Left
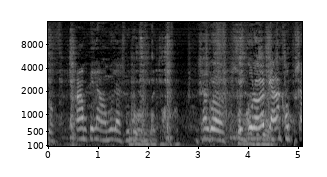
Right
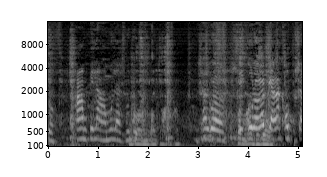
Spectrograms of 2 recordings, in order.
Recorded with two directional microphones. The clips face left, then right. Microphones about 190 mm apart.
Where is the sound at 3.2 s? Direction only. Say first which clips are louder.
Left 1 dB; 5° left (ahead or behind).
